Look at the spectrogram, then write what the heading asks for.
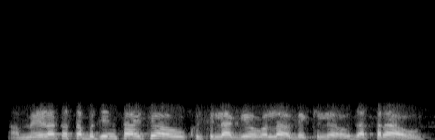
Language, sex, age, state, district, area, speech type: Odia, female, 60+, Odisha, Gajapati, rural, conversation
